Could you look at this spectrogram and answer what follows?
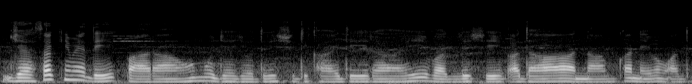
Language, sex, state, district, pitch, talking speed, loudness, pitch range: Hindi, male, Bihar, Katihar, 130 Hz, 145 wpm, -20 LUFS, 130-140 Hz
